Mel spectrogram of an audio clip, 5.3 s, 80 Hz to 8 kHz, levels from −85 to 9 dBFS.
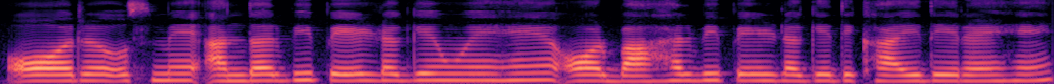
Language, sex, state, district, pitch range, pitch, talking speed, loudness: Hindi, female, Madhya Pradesh, Bhopal, 210-225 Hz, 215 Hz, 195 wpm, -16 LUFS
